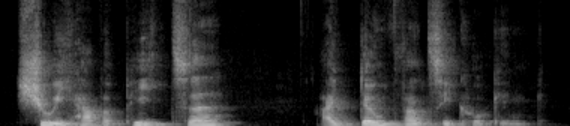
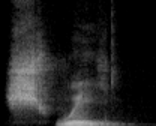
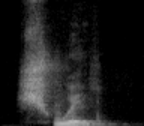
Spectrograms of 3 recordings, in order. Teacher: the shall and we have been squashed together and become shwe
